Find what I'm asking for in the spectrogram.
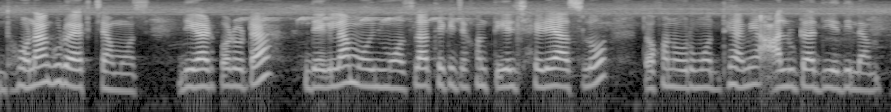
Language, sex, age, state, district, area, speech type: Bengali, female, 30-45, West Bengal, Paschim Medinipur, rural, spontaneous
